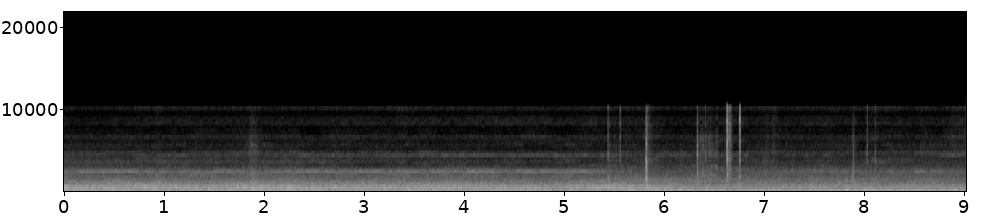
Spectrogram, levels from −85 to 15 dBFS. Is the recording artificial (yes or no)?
yes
